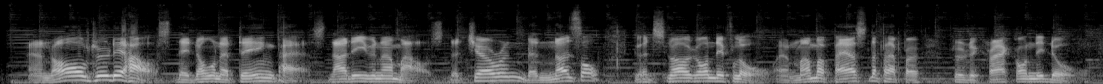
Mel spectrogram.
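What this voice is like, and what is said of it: Cajun French accent. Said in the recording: “reading in their Cajun French accent”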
